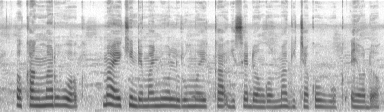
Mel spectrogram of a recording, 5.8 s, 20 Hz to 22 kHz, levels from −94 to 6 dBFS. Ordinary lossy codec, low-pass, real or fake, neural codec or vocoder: none; none; real; none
